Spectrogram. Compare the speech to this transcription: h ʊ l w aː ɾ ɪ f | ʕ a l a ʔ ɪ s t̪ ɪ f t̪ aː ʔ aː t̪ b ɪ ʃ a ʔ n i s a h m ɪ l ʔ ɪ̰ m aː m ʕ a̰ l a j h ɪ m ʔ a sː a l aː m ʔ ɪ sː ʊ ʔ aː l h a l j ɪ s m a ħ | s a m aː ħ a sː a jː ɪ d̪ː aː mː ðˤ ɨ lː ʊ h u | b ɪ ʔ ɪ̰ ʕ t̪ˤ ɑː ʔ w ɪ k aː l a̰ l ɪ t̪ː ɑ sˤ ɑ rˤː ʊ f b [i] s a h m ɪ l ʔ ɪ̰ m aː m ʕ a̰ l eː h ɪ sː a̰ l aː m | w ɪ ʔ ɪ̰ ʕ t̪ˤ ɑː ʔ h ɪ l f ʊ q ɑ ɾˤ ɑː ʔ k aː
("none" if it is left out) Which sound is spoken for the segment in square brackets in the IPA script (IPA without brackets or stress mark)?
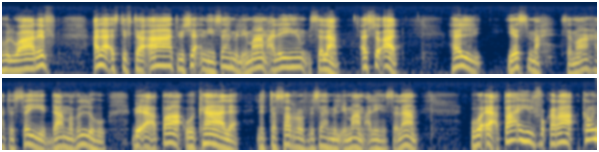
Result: ɪ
